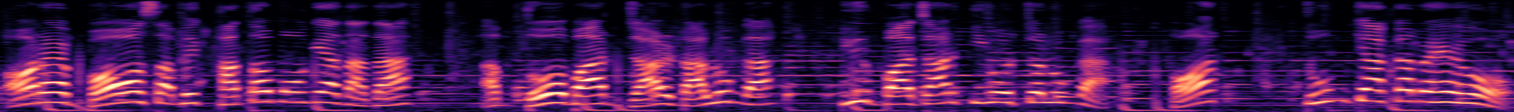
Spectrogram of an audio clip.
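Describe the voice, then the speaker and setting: A man's voice: extremely high pitch, measured pace, over music. A man playing a busy, good-natured village fisherman in a cartoon, chatty and reassuring. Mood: busy, easygoing. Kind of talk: Hindi cartoon dialogue.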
